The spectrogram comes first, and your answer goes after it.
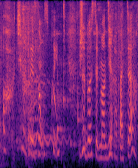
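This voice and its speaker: A woman's voice: high voice, expressive, fast, heavy background noise. A woman voicing a shy, kind-hearted cartoon girl with an earnest, hesitant manner in a French dub. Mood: awkward, hesitant. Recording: clear music behind the voice.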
